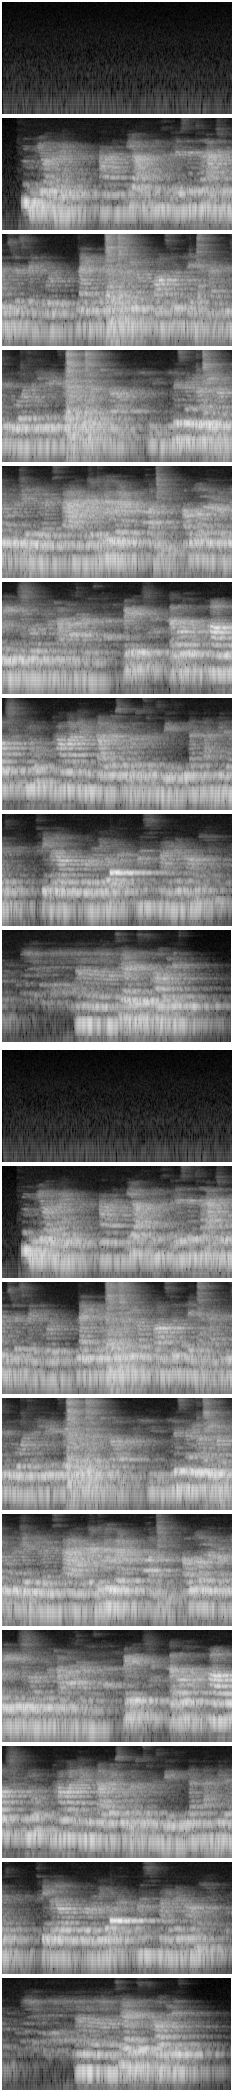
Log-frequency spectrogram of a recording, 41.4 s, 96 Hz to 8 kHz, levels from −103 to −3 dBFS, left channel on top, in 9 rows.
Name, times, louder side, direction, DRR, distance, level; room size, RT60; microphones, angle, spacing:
voice 1, 5.0-6.0 6.5-10.4 10.7-21.6 22.0-27.7 28.0-32.3 33.0-34.6 34.9-36.3 36.6-36.8 37.2-40.4, right 1 dB, 5° right, -13 dB, 0.9 m, -24 dB
Cough, 11.3-11.8 13.1-13.3 14.2-14.3 15.1-15.7 17.7-18.3 18.7-19.0 20.1-20.4 21.5-21.8 23.3-23.6 25.8-26.0 27.7-27.8, left 1 dB, 40° left, 0.6 m, -27 dB
2.4 x 2.2 x 2.9 m, 2.1 s
head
